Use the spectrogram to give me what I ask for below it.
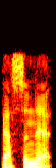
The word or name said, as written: bassinet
